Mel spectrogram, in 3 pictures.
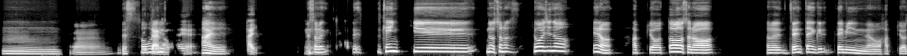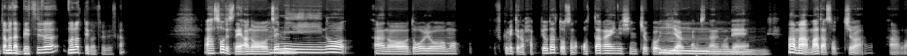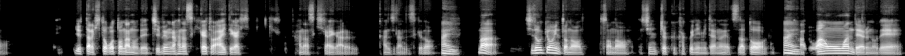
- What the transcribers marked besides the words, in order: other background noise; in English: "ワンオンワン"
- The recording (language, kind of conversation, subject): Japanese, advice, 会議や発表で自信を持って自分の意見を表現できないことを改善するにはどうすればよいですか？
